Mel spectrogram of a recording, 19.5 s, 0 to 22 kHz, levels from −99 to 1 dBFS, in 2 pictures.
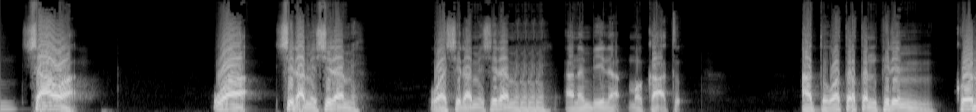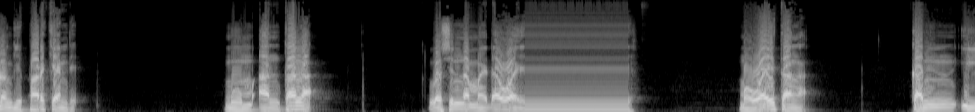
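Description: At 5.19 s the speech stutters with repeated frames: a 78 ms stretch, which fits about three compressed frames, plays three extra times through 5.42 s, adding about 235 ms. At 8.50 s a longer 157 ms block, roughly six frames, plays once more, ending at 8.66 s. Whole compressed frames were sent more than once, so each repeat is a stretch of the speech itself, unlike a tight loop.

From 15.01 s to 16.04 s comes a system hang loop. The machine froze while the sound hardware kept replaying one 10 ms buffer about a hundred times, giving a steady 100 Hz buzz. That tiny loop length sets it apart from the repeated frames. Those earlier repeats lasted tens of milliseconds or more and stayed audible as fragments of the speech.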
